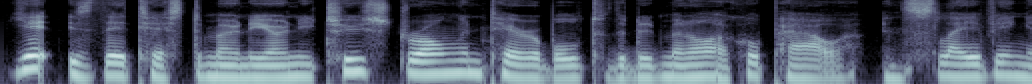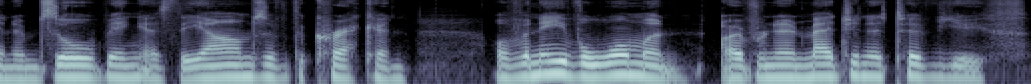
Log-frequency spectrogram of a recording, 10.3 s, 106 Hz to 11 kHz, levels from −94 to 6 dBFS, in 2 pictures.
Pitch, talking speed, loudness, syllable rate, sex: 155 Hz, 175 wpm, -21 LUFS, 5.7 syllables/s, female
